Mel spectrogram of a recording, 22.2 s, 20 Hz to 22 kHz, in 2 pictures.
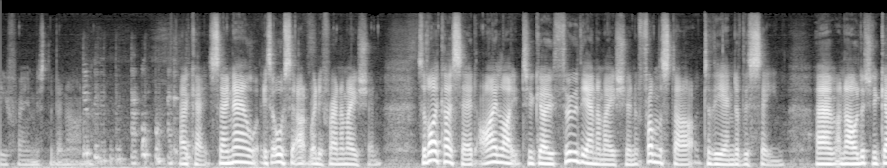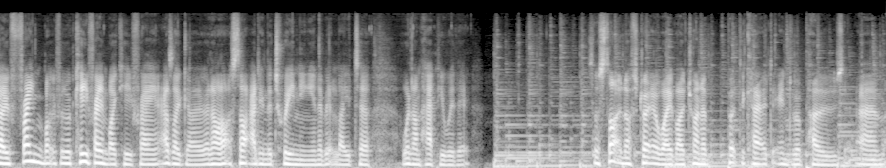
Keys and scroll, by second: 17.1-19.6 typing.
